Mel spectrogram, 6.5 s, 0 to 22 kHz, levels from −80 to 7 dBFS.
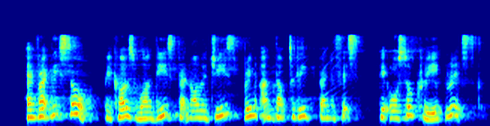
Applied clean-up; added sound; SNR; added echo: neural mask model DeepFilterNet 3.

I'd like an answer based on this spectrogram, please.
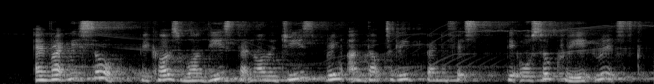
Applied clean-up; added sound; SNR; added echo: neural separator model SepFormer DNS4.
